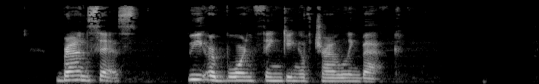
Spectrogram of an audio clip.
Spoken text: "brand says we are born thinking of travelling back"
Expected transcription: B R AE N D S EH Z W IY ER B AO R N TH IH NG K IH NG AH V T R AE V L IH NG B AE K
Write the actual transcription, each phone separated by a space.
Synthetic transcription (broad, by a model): B R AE N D S EH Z W IY ER B AO R N TH IH NG K IH NG AH V T R AE V L IH NG B AE K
